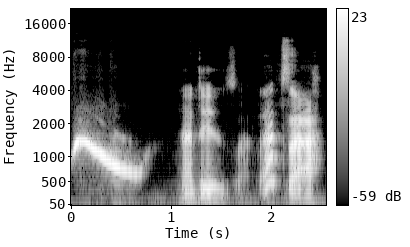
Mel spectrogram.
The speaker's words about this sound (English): he's pretty taken aback by this feat of architecture. I mean, he knew, they'd sort of heard that it was underground, but he lets out a whistle.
